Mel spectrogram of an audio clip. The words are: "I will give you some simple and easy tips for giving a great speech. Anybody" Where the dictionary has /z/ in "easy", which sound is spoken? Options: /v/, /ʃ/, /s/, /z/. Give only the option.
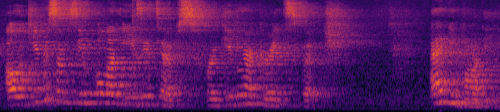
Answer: /z/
